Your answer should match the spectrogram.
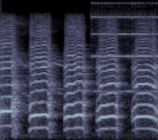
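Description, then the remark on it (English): A telephone rings in five quick, evenly spaced bursts, each a bright, buzzy electric trill with a metallic harmonic shimmer, loud and alone with no talking. “Telephone's ringing. I can hear it.”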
